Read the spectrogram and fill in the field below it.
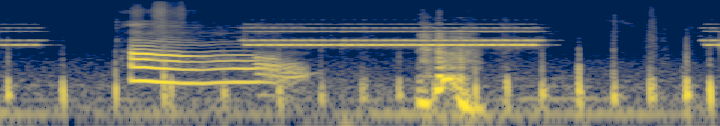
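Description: A mobile phone rings from the kitchen with a bright, repeating electronic tone, fairly distant and muffled, while a voice moans and soft thumps sound around it.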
